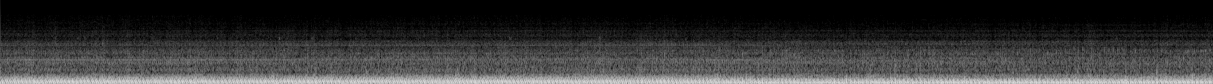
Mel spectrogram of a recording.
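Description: Yamaha V Star 1300's V-twin engine running steadily at cruising speed, with the rush of the moving bike over it.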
